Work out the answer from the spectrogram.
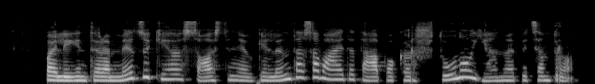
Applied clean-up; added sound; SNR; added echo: none; none; none; none.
